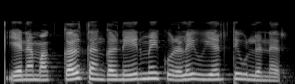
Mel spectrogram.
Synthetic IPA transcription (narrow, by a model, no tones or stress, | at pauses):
ɛnɐmɐkːɐɭt̪ɐŋɡɐɭneːɾmɐɪkːʊɾɐlɐɪʊjɐɾt̪iʊɭːɐnɐɾ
